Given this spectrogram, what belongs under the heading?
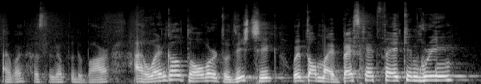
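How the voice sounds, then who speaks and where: A young man whose first language is Bulgarian, playing a brash, self-mocking young womanizer in a competitive prose interpretation, with dramatic storytelling and sudden loud outbursts. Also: on the high side, lively intonation, brisk. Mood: wry, bemused.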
